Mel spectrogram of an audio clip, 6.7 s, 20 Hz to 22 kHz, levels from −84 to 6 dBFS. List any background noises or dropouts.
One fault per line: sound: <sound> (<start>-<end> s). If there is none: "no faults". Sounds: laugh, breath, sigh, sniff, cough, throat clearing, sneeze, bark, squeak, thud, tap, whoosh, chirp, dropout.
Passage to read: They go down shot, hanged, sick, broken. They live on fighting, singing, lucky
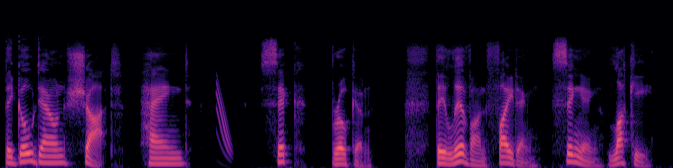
sound: chirp (2.2-2.3 s)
